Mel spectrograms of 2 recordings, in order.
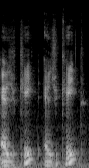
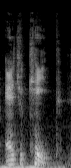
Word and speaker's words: educate: 그래서 educate 요렇게 읽을 수 있는데, 요거 빨리 읽다 보면 educate. 약간 듀 소리가 주 소리처럼 발음될 때가 있습니다. 그래서 educate. 혹은 뭐 educate 둘 다 가능해요.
